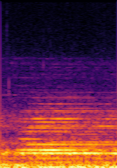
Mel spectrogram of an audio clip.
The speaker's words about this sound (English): and that is the train.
